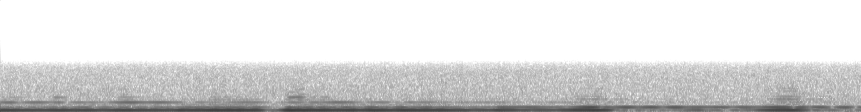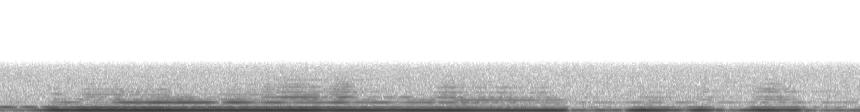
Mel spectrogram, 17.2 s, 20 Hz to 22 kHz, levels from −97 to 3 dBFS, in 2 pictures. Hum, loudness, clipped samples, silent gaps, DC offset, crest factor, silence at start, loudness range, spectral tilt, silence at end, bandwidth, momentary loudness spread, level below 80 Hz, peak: none; -28 LUFS; under 0.1%; none; under 0.1%; 12 dB; 0 s; 7 LU; -15 dB/octave; 0 s; 2 kHz; 14 LU; -44 dBFS; -16 dBFS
